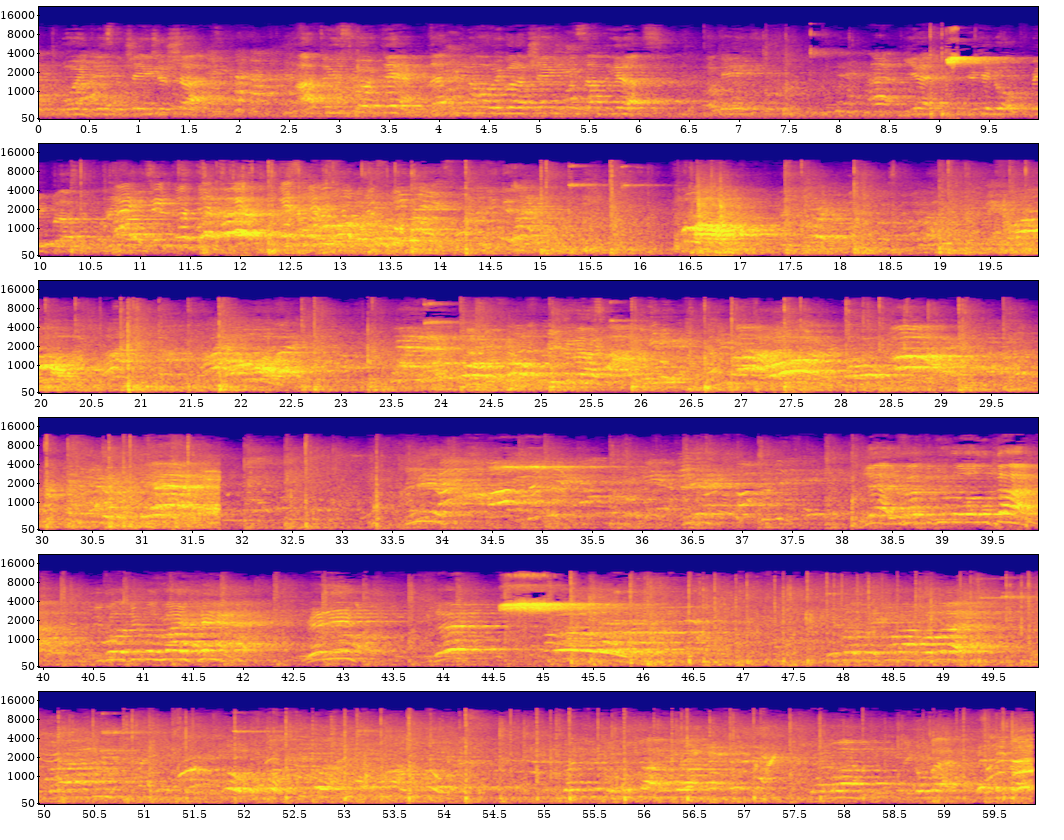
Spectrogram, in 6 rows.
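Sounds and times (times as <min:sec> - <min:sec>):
voices talking in a hall: 0:00.0 - 0:59.9
basketballs bouncing on gym floor: 0:11.6 - 0:33.7, 0:40.0 - 0:41.0, 0:45.1 - 0:59.9.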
